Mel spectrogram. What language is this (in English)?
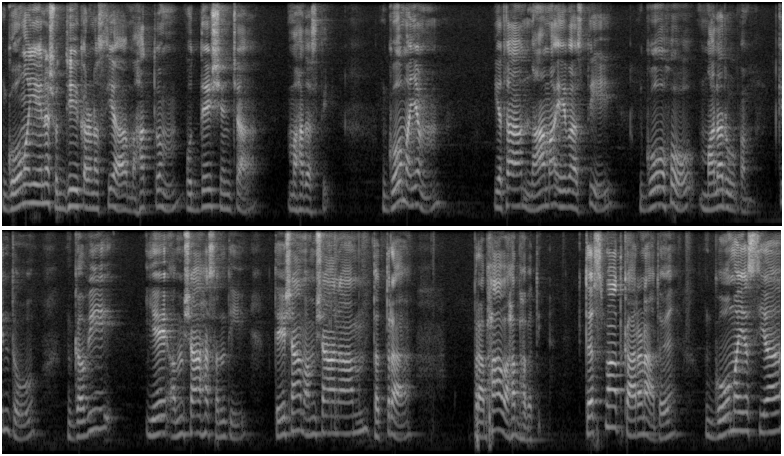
Sanskrit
